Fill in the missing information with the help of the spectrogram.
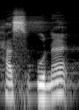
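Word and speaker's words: حسبنا: Hati-hati, hasbuna, nun pada lafaz hasbuna jangan sampai dibaca tebal. Tidak tebal, dia tetap tipis karena punya sifat istifal wa raqiqan mustafilan min ahrufi.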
